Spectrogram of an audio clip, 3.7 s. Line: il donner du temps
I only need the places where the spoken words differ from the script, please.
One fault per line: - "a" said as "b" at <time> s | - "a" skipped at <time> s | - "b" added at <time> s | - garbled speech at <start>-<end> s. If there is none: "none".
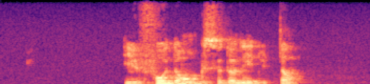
- "faut donc se" added at 1.4 s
